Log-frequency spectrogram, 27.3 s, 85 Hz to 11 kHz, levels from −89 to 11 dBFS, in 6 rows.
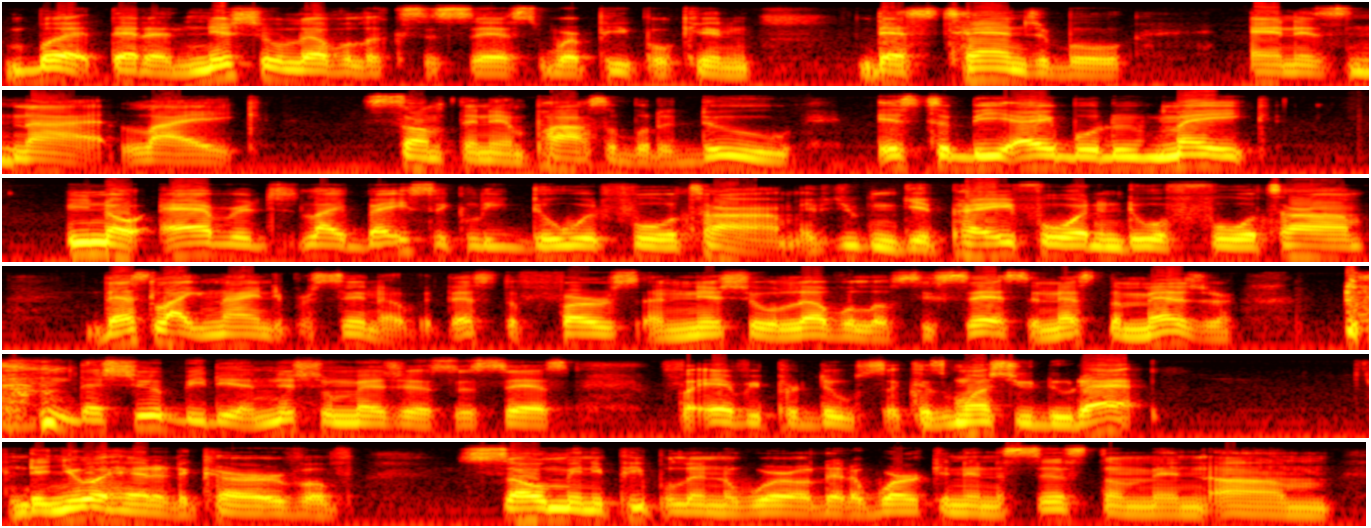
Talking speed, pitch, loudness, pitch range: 215 wpm, 105 Hz, -18 LUFS, 95-120 Hz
